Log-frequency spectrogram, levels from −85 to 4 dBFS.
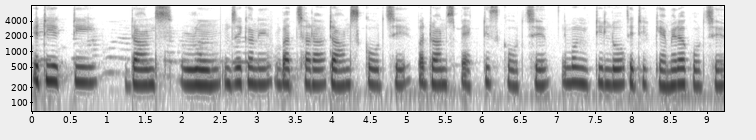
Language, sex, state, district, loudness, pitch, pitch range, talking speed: Bengali, female, West Bengal, Paschim Medinipur, -24 LUFS, 230 Hz, 225-245 Hz, 115 wpm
